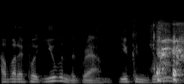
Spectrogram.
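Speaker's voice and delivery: low movie-style voice. Recounting a remembrance gathering where she overheard someone, imitating their low voice. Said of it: "I heard someone with that low voice being like".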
